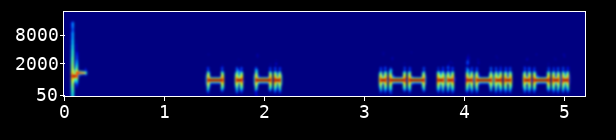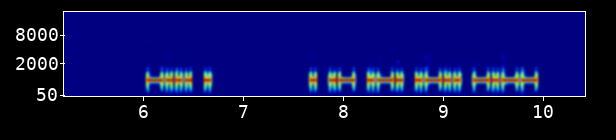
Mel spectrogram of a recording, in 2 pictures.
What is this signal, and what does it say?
Morse code, heard as a keyed tone, about 25 wpm, 700 Hz. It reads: TEN WILL BE EARLY
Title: 3x Word-Spacing - Sentences from Top 400 Words - 25wpm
